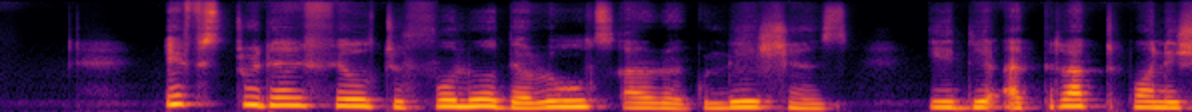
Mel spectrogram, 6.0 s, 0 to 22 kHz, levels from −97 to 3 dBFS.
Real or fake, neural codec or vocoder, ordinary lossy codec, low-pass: fake; autoencoder, 48 kHz, 32 numbers a frame, DAC-VAE, trained on Japanese speech; none; none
